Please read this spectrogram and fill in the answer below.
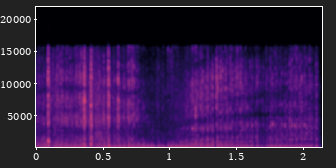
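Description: A motor vehicle's engine running steadily at a low, even pitch, as from traffic on a nearby road.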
